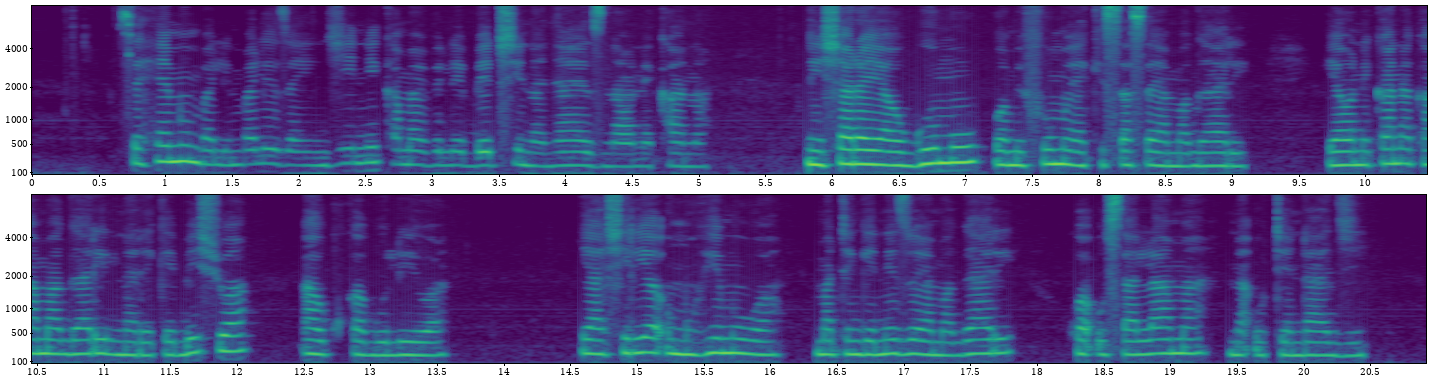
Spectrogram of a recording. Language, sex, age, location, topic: Swahili, female, 18-24, Nairobi, finance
